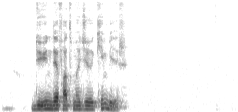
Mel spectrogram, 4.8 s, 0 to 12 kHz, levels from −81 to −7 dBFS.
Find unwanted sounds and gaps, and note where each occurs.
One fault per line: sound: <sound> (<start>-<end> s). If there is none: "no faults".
no faults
